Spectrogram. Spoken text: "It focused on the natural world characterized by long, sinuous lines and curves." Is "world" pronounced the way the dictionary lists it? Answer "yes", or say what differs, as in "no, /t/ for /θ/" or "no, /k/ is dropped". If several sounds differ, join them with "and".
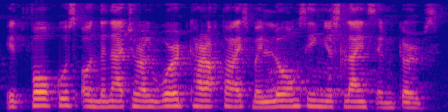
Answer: no, /l/ is dropped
